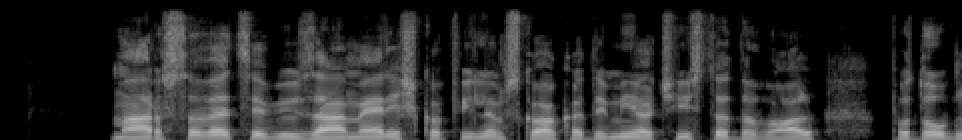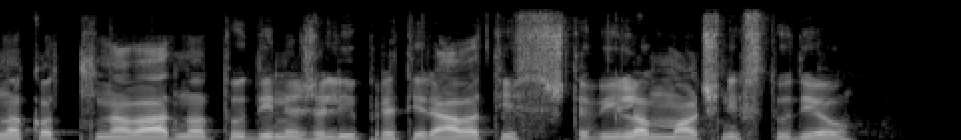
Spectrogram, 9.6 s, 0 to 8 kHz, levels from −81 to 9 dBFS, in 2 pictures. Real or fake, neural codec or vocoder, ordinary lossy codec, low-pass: real; none; none; 7.2 kHz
